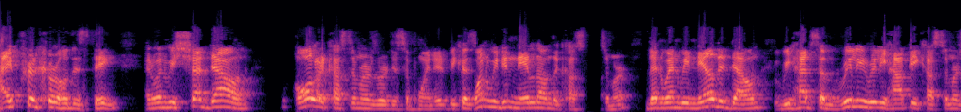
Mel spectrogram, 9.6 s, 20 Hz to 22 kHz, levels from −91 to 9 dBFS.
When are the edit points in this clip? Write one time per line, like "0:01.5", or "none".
0:04.7
0:06.3
0:07.7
